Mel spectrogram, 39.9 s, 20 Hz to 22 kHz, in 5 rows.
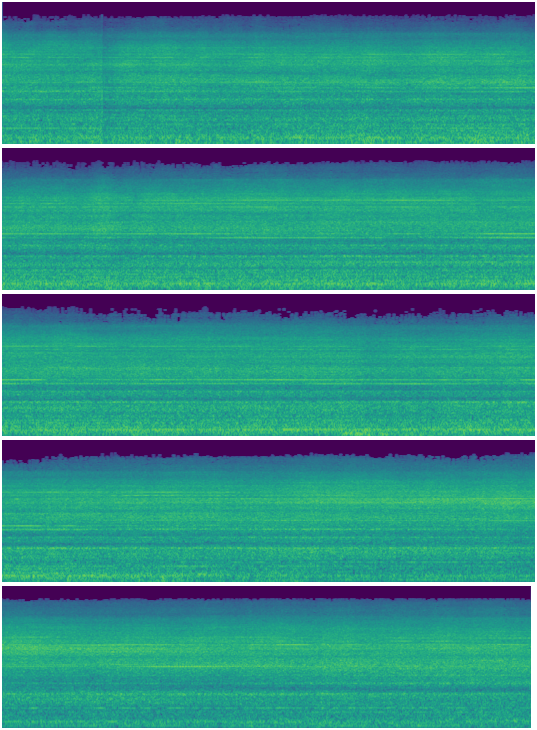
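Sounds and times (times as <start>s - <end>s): jet engines whining: 0.0s - 39.9s.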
